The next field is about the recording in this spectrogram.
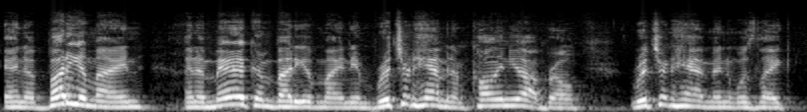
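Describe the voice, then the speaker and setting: Argentine guy cohosting a podcast, pretty high voice, jokey and upbeat, asks the questions. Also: fairly quick. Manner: joking, energetic, leads the questions. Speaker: podcast co-host. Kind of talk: casual chat. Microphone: studio podcast mic.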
